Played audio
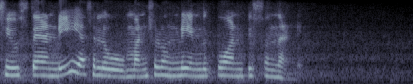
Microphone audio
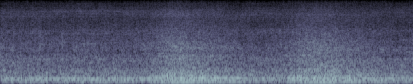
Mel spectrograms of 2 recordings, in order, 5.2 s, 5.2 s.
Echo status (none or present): none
